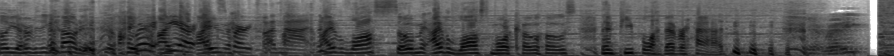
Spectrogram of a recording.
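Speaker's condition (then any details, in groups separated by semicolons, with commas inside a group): No condition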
